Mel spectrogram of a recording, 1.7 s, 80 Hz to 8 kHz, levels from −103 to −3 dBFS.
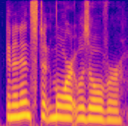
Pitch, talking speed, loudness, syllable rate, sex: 210 Hz, 245 wpm, -16 LUFS, 6.0 syllables/s, female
